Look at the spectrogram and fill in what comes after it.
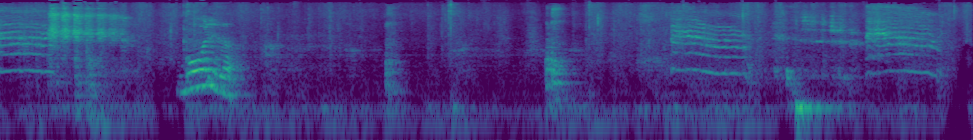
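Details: Scared kitten being bathed with shampoo by an adult and a young girl, enduring the wash without running away: several drawn-out, wavering meows, some falling in pitch, amid Hindi speech in a small room.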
